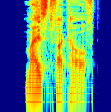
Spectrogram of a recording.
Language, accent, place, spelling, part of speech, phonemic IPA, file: German, Germany, Berlin, meistverkauft, adjective, /ˈmaɪ̯stfɛɐ̯ˌkaʊ̯ft/, De-meistverkauft.ogg
- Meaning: most-sold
